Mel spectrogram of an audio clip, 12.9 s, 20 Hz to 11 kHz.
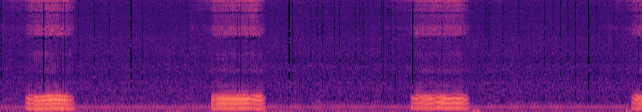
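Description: Steady, loud rattling snores on each breath in, about 15 a minute, with quiet gaps between.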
